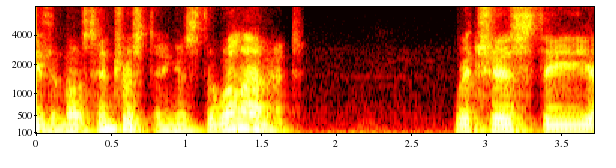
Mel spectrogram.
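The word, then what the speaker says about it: Willamette: um by the way I learned how to pronounce willamet from a person lady from Oregon I was calling it willamet she says no no it's wamit right sorry it's wamit okay now the wamit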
